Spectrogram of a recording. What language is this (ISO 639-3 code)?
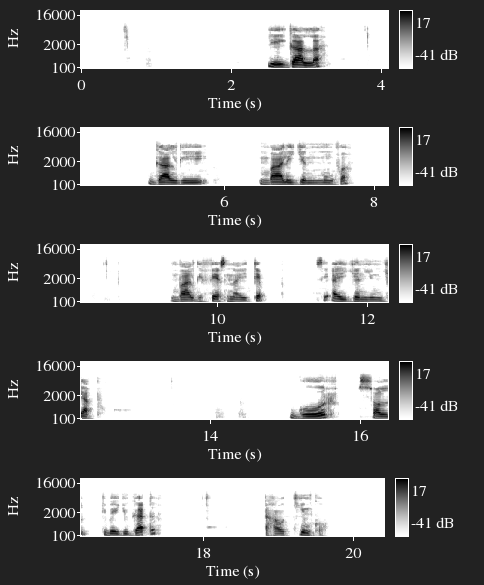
wol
